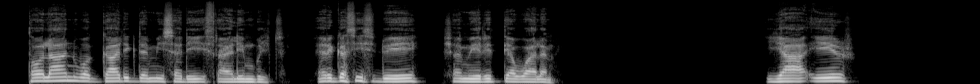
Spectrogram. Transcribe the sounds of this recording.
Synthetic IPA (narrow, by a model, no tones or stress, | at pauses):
t̪ɔlaːnwɐɡːaːd̪ɪɡ̚d̪ɐmiːsɐd̪iːɪsɾaːʔɛliːmbʊlt͡ʃɐ̥ | ʔɛɾɡɐsiːsd̪ʊʔeː | ʃɐmeːɾɪt̪ːɪɐwːaːlɐmɛ̥ | jaːʔeːɾ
